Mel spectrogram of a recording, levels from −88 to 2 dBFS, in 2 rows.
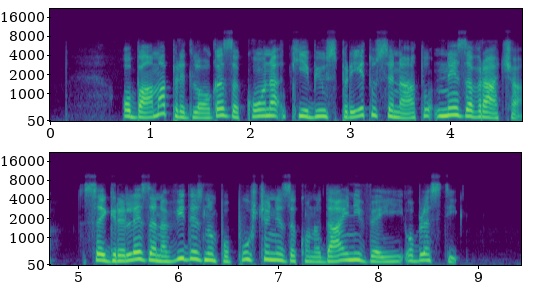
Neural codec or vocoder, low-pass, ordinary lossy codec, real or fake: none; 7.2 kHz; Opus, 32 kbps; real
